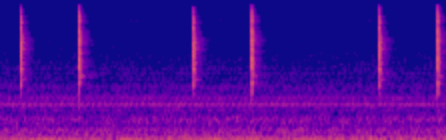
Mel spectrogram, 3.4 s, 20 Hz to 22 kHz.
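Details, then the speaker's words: Kia Sorento Mk1 ETACS comfort controller, auto-relock bypass test: green unlock output wire (B15) touched to negative lights LED; six sharp dry irregular clicks in 3.5 seconds as relay pulls in. "We touch it off the negative. So you can see the LED is lighting up there. You can hear the relay."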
